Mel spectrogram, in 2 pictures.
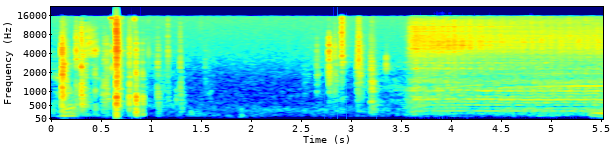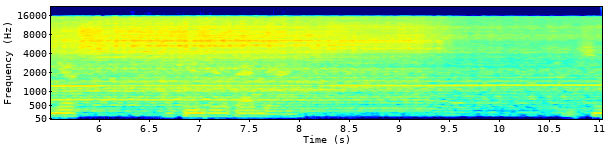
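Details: Old PC (850 MHz Athlon, 512 MB RAM, Windows Vista) with a Goodwill ATI Radeon X850 Pro graphics card installed, at power-on. After some clicks, the fan spins up into a steady whir with a thin rasping edge and a faint tone. Worn, grinding fan bearing.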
